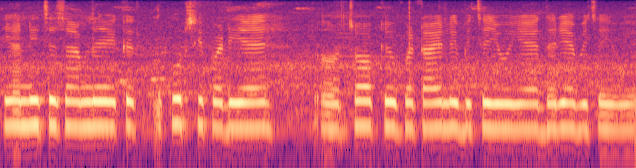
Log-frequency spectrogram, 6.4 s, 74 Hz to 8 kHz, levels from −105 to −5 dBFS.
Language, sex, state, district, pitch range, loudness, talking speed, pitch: Hindi, female, Rajasthan, Bikaner, 220-235 Hz, -14 LUFS, 170 wpm, 230 Hz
